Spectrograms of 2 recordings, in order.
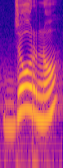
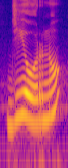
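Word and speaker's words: giorno: جورنو جورنو يعني نهار نطقتها جورنو مش ديورنو علشان قاعده ان الاي ما بتتنطقش لو جه وراها ونافوكا عليه من الايه اه او ما بنطقش بنطقش بنطقش فعلشان كده نطقتها جورنو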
